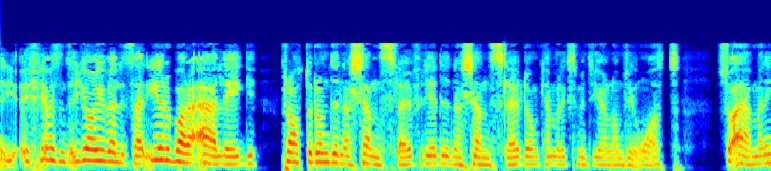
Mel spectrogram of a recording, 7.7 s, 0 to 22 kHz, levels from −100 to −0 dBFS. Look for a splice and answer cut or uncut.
uncut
